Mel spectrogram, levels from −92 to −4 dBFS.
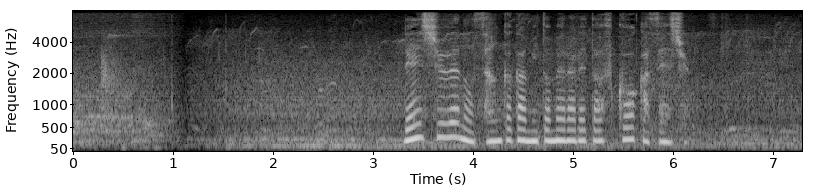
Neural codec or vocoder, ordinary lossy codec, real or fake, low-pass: none; none; real; none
